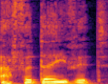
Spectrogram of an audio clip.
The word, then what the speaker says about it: affidavit: a UK company, where the UK sounds like this. Affidavit. Oh, affidavit. And here's Affidavit. affidavit. Affidavit. Affidavit. Affidavit. That's not even. If I heard someone say it like that, I would think they're a foreigner. Affidavit. That's not how an American would say it.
